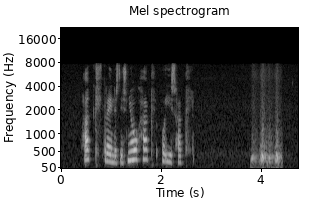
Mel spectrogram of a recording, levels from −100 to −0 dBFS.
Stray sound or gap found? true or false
true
